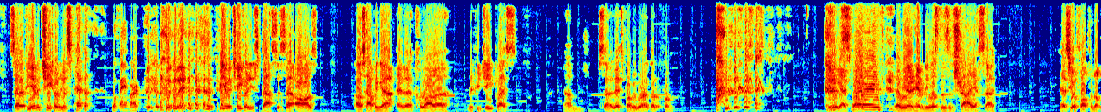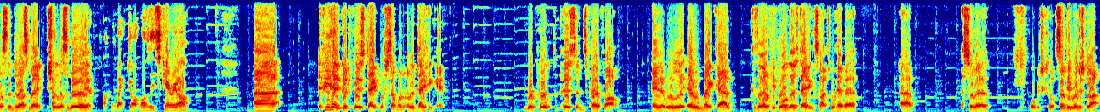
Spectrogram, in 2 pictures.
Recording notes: Due to alot of technical problems we are a day late at sounding a bit different but we are workong on fixing it.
